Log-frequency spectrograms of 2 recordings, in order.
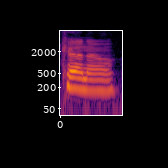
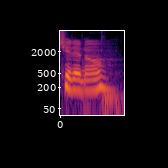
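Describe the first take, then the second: First: The name begins with a 'k' sound. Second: The name begins with a 'ch' sound. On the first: The speaker calls it wrong. "maybe you'd pronounce it as Kerno, but it's not" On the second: The speaker calls it right. "it is pronounced Chirino"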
